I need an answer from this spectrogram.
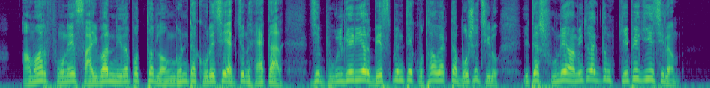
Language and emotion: Bengali, surprised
